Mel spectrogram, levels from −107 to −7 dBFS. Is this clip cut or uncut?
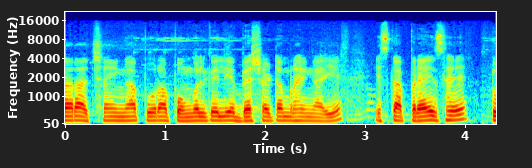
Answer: uncut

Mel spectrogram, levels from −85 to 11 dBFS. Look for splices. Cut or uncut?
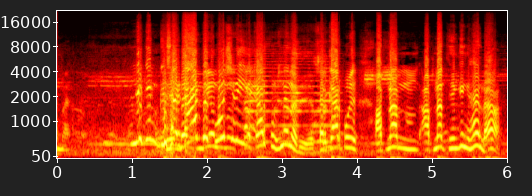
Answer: uncut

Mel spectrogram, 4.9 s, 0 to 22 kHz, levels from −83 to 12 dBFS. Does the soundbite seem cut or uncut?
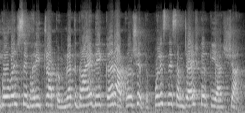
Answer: uncut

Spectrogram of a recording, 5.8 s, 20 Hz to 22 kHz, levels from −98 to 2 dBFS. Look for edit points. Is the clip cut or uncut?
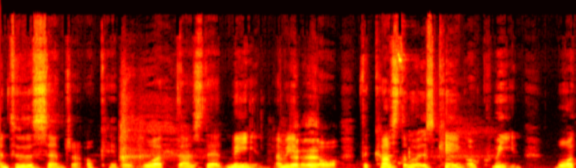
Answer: uncut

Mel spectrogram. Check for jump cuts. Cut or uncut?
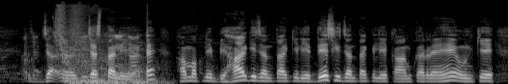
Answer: cut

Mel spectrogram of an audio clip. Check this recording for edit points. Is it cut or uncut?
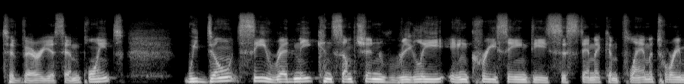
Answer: uncut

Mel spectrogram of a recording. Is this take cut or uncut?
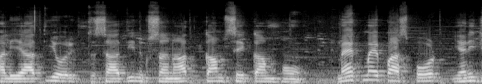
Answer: uncut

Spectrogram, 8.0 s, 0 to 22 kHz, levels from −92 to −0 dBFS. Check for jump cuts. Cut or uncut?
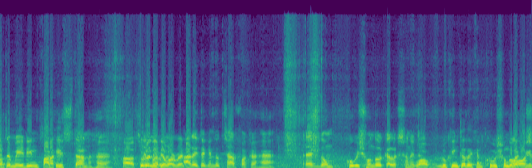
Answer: cut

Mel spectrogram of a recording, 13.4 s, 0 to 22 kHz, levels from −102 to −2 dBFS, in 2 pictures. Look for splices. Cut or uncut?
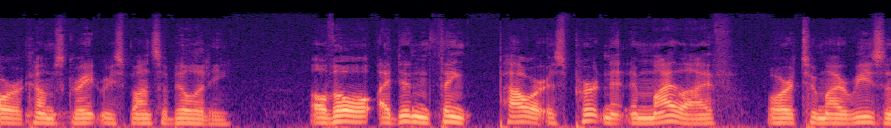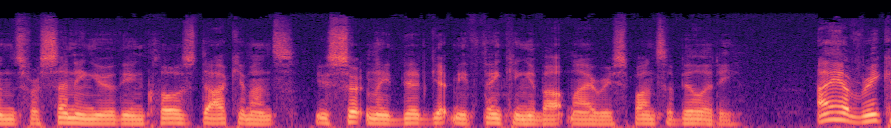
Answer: cut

